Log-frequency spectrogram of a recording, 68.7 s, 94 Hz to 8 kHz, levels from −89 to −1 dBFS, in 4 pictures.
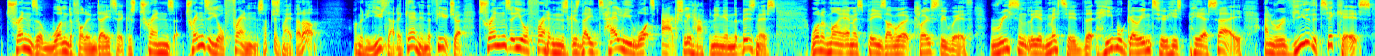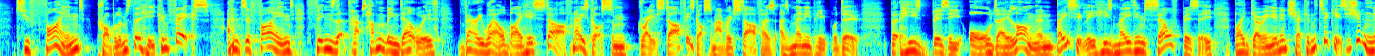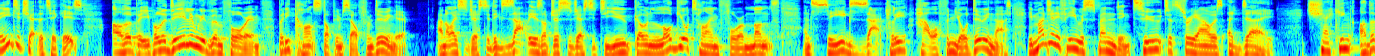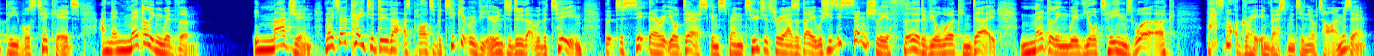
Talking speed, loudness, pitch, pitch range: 215 wpm, -19 LUFS, 120 Hz, 105-145 Hz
